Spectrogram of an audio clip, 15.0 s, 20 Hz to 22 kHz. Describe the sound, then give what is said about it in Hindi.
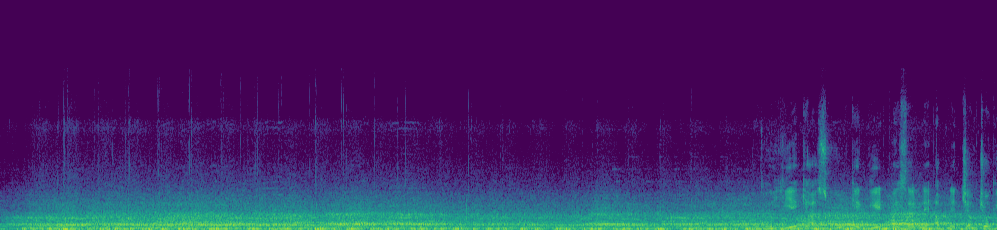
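A large crowd cheers and shouts 'hip hip hurray' together in a steady, loud roar, with many overlapping voices and bursts of sharp clapping near the end, welcoming a school team back at the school gate after it beat DPS by 55 runs. “टोली पहले से ही सेट कर रखी थी एक स्टिपुलेटेड टाइम पे और घुसते ही हिप्पे फुर्रे की तालियों से टीम का स्वागत हुआ हिप्पे फुर्रे हिप्पे फुर्रे हम डीपीएस को 55 रन से हरा के आ गए”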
